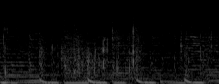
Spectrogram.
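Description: Background music with a steady beat of low bass hits that fall in pitch, about three a second.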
